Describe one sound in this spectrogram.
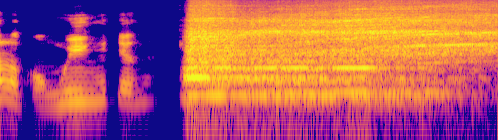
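An electric saw motor starts and whirs loudly.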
